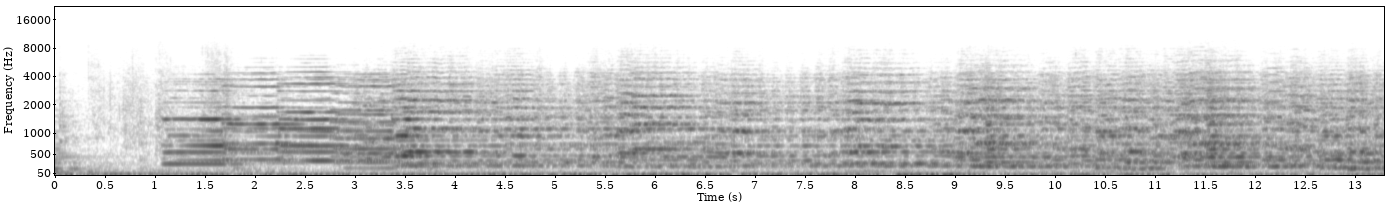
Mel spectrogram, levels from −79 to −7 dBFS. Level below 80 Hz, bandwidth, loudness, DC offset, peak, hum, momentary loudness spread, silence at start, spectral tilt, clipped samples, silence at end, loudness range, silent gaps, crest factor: -50 dBFS; 14 kHz; -33 LUFS; under 0.1%; -18 dBFS; none; 10 LU; 0 s; -4.5 dB/octave; under 0.1%; 0 s; 4 LU; none; 16 dB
